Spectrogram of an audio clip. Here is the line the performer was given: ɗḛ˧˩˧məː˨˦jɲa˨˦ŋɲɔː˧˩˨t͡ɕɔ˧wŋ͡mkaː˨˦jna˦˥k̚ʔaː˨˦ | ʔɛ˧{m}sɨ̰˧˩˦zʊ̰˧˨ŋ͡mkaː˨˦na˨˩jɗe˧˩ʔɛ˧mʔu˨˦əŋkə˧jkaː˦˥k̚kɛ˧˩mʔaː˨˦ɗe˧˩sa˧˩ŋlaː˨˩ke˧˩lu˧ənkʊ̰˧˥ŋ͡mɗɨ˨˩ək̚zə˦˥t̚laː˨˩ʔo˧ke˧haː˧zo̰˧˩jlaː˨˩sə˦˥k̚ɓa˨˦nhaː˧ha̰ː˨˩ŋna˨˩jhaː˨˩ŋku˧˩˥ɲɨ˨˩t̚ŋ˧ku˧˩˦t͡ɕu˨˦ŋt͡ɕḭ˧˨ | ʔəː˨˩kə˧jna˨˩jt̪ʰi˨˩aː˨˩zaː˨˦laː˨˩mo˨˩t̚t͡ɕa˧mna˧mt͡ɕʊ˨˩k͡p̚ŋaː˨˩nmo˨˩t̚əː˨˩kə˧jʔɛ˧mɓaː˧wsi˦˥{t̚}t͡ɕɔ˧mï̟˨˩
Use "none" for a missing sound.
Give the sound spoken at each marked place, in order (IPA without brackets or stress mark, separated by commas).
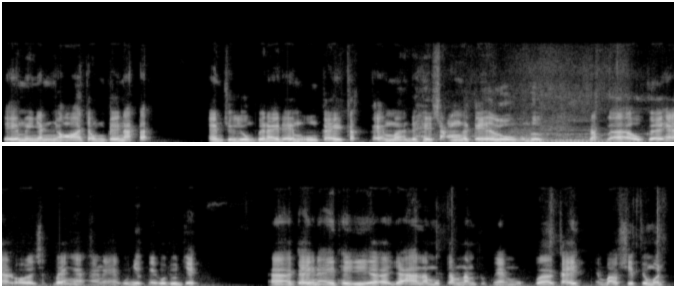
m, p̚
